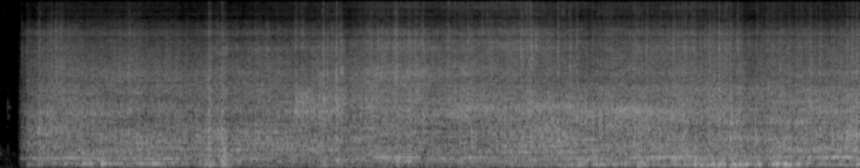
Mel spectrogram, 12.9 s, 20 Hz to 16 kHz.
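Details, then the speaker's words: Hornby Sir Dinadan locomotive's original motor, before Peter's Spares replacement, drawing just over 200 mA: steady even buzzing whirr with a coarse rattly edge; runs rough and loud but not too bad. "Boogie off CU it was making a bit of a a rattling sound I mean some of them do"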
